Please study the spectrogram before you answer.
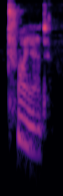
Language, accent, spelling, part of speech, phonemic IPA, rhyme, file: English, Southern England, triad, noun, /ˈtɹaɪ.æd/, -aɪæd, LL-Q1860 (eng)-triad.wav
- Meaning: 1. A grouping of three 2. A grouping of three.: A romantic or sexual relationship between three individuals; a throuple 3. A word of three syllables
